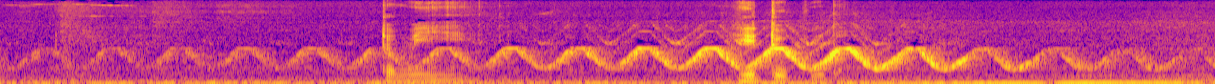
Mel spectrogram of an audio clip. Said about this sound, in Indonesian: barusan ada ambulan ya semoga yang di dalam bisa selamat ya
